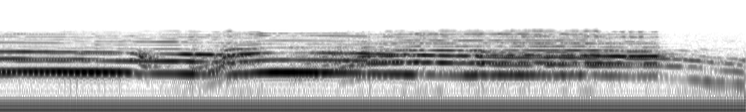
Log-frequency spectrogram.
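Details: Female pet dog howling at an alarm clock she hates; one long sustained howl with rich stacked harmonics, the pitch dipping then sliding up and wavering before holding steady and falling away near the end.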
